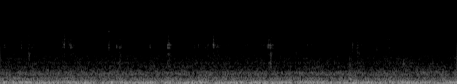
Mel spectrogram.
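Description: A man chewing a mouthful of burger, with faint scattered clicks of the chewing, over a steady low rumble inside a car's cabin.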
